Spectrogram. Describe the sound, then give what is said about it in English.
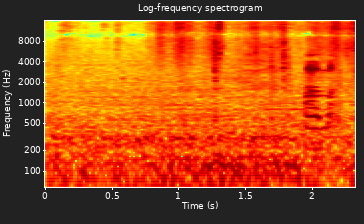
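Road noise inside a car driving between Williamsville and Watkins Glen, New York: a steady, loud low rumble of tires and engine that holds evenly throughout. “We are driving in our car between Williamsville and Watkins Glen, New York.”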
